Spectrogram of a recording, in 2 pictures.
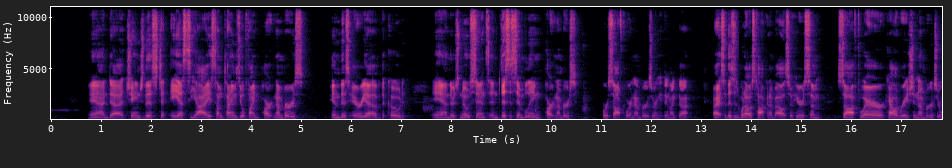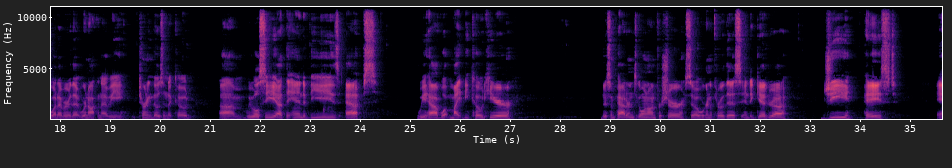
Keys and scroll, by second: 13.0-15.2 ctrl+scroll, 15.2-18.4 scroll, 20.7-26.7 scroll, 31.6 ctrl+shift+c, 33.1 ctrl+g.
